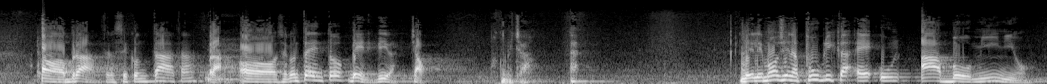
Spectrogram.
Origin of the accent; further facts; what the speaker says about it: Aosta, Aosta Valley, Italy; born there; Io non so perché nel 65 sono nato ad Aosta e non a Baghdad.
